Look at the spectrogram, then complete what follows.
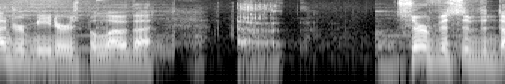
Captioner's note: soft but deep burp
